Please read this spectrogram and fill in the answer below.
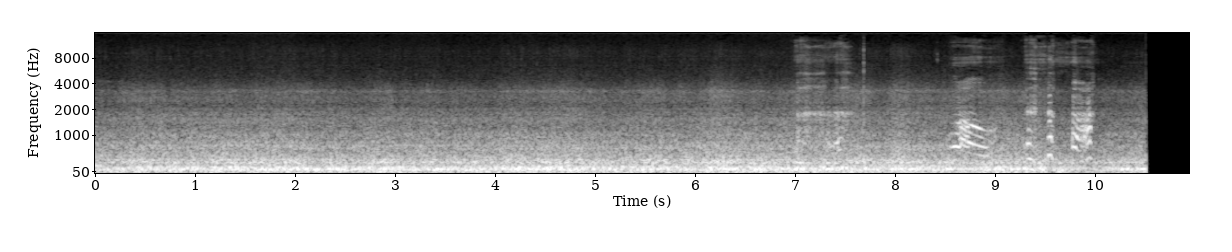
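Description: Steady road and engine noise of a car driving at highway speed, heard from inside the cabin, with a constant low drone.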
